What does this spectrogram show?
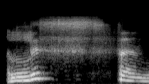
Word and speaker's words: listen: olhadinha então aqui na pronounciation Listen não pronuncio o t Listen do you think então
